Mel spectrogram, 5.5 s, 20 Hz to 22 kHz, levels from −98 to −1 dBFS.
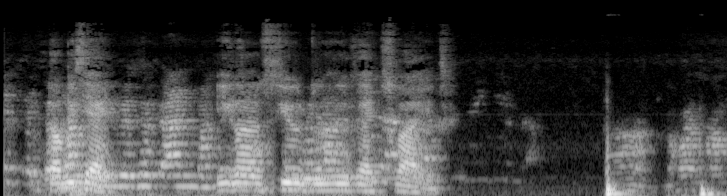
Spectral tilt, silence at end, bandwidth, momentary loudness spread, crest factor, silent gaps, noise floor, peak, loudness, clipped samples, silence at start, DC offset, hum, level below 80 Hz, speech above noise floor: -7 dB/octave; 0 s; 11.5 kHz; 11 LU; 18 dB; none; -65 dBFS; -2 dBFS; -20 LUFS; under 0.1%; 0 s; under 0.1%; none; -32 dBFS; 46 dB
